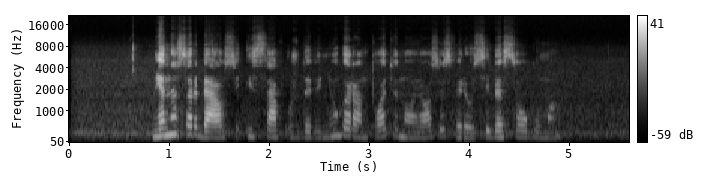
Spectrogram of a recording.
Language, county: Lithuanian, Kaunas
